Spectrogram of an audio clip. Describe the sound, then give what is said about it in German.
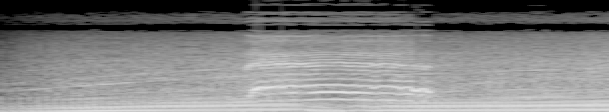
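The battle goat Rudi, ridden toward the Blasted Lands, lets out one loud, quavering bleat that lasts under a second, rising over a steady low droning hum that continues before and after it. “Während Horst wie der Wind auf seinem Kampfbock Rudi Richtung Blasted Lands reitet”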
